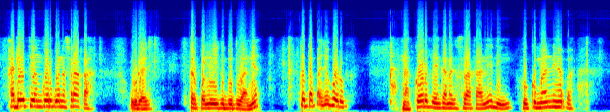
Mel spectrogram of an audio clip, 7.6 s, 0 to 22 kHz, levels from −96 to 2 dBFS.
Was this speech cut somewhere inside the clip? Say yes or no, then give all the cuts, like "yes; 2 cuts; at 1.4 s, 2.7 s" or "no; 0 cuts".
no; 0 cuts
